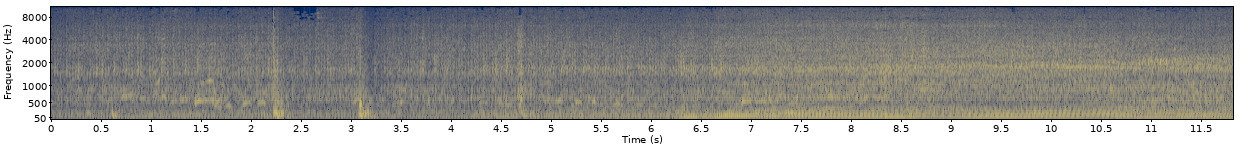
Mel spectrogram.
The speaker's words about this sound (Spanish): Suben al coche y continúan su camino.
